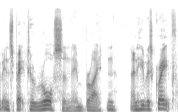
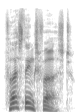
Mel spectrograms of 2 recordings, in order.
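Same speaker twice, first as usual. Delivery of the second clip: slow, heavy, warning growl; a boss clamping down on a subordinate; 5 semitones higher, 4 dB louder, slower than usual. Acted. Assistant chief constable opening the telling-off, growling. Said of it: "growled the voice".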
